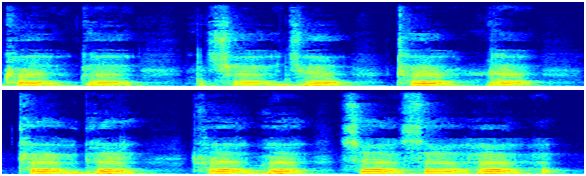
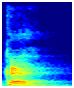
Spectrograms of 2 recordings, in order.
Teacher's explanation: इसमें ज़्यादा ऊर्जा, ज़्यादा श्वास वायु घर्षण होता है। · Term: महाप्राण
